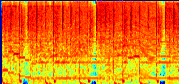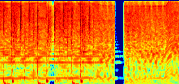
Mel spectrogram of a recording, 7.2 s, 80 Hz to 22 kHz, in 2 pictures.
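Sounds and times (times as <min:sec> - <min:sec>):
bass sound: 0:00.0 - 0:07.0.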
